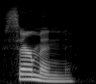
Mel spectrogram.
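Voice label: "sermon", English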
